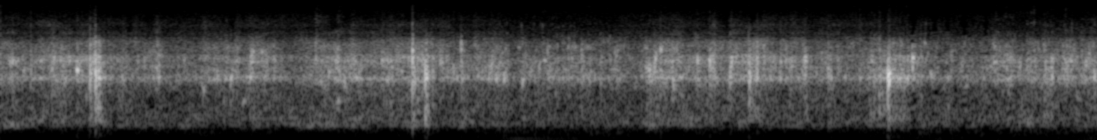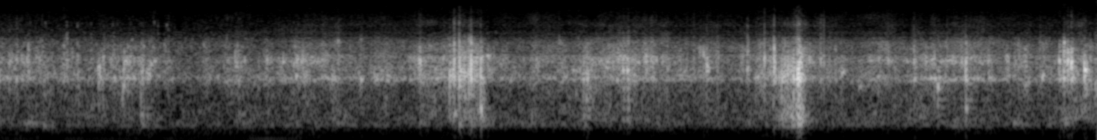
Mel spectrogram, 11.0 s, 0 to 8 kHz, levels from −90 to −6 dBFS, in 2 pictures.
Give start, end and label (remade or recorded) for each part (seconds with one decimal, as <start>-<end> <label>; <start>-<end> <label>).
0.0-2.5 remade; 2.5-3.1 recorded; 3.1-4.5 remade; 4.5-7.0 recorded; 7.0-11.0 remade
